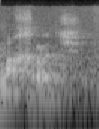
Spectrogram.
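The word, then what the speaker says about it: مخرج: Inggris kan exit ya bahasa Arabnya itu mim Kha ra Jim bacanya makhraj Kenapa digunakan kalimat itu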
